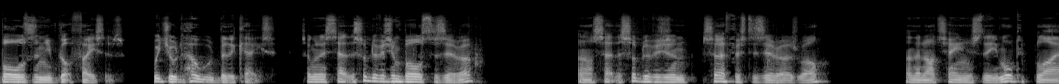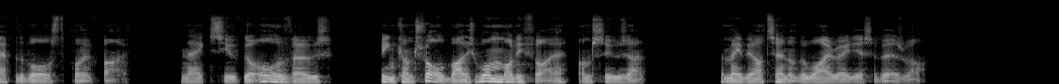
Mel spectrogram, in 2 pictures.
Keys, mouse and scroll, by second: 4.0 click, 6.5-7.6 drag, 10.0-11.4 drag, 12.4 middle click, 13.1 shift+middle click, 13.7 ctrl+middle click, 18.8-20.2 shift+drag, 20.4 middle click, 20.8 ctrl+middle click, 21.1 shift+middle click.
